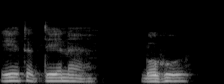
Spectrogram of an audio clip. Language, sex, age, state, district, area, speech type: Sanskrit, male, 18-30, Karnataka, Haveri, urban, spontaneous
